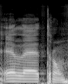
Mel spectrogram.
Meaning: electron (the negatively charged subatomic particles that orbit atoms)
- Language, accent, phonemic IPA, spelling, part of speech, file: Portuguese, Brazil, /eˈlɛ.tɾõ/, elétron, noun, Pt-br-elétron.ogg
